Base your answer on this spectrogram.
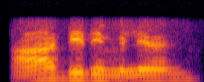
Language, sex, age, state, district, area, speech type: Sindhi, male, 18-30, Rajasthan, Ajmer, urban, conversation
